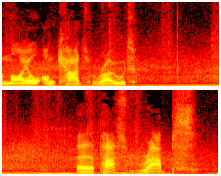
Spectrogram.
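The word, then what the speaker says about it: Rapps: Ilton Holt was quite a short distance from the village itself, about half a mile on Chard Road, past Rabs, which is pronounced R-A-P-P-S.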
